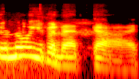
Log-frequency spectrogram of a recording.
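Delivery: put-on New York accent. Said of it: "So they talk in New York".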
